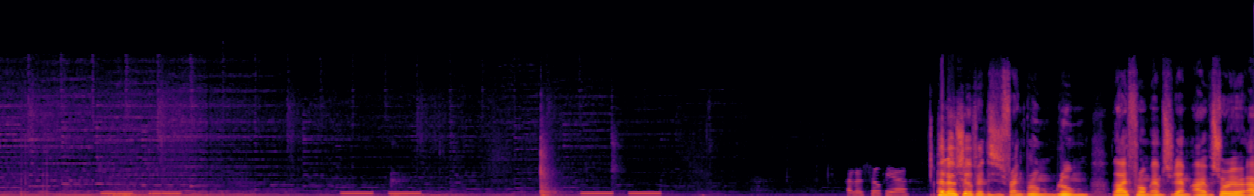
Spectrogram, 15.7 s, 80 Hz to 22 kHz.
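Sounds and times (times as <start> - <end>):
faint hiss on a phone line: 0.0 - 14.0
ringback tones of an outgoing phone call made from Amsterdam: 1.2 - 2.4, 4.3 - 5.3, 7.2 - 8.3
speech: 10.7 - 15.6.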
